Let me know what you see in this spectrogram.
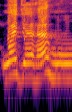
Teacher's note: sebut hu tu panjang dua harakat Puan jangan baca pendek sebab ada wau kecil kat situ pastikan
